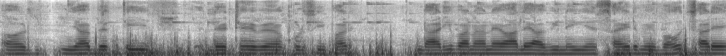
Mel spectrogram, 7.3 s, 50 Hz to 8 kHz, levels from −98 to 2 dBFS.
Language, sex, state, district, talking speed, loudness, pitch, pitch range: Hindi, male, Bihar, Araria, 155 wpm, -24 LUFS, 150 Hz, 145-150 Hz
